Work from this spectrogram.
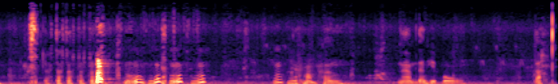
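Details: Evening with dogs, whimpering in short bursts of wavering, pitch-bending yelps that come in clusters of three to five, with clicks and knocks between them.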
